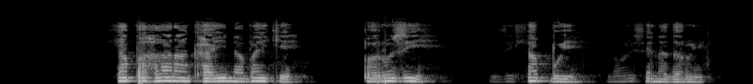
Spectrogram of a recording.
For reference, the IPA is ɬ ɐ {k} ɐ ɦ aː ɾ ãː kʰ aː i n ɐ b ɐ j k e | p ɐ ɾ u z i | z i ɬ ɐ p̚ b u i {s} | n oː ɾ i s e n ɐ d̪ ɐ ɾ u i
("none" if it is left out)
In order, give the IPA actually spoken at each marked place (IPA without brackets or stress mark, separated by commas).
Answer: p, none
